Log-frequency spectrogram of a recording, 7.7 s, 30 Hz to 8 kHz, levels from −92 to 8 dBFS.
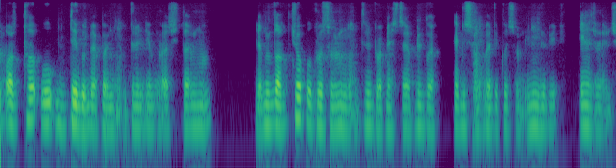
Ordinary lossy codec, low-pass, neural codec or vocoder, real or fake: none; 7.2 kHz; autoencoder, 22.05 kHz, a latent of 192 numbers a frame, VITS, trained on one speaker; fake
